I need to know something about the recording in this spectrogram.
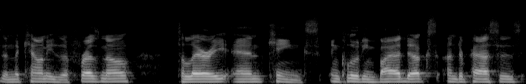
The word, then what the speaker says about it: Tulare: I say it as Tulare. I've heard it as Tulare. So forgive me if I've mispronounced that. I apologize. I think it's just a preference.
